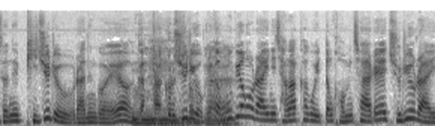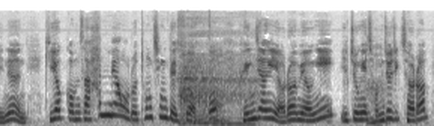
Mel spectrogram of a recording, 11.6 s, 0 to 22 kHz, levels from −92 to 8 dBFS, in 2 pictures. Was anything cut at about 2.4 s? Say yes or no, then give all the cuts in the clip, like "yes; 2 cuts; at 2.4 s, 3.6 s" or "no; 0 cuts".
no; 1 cut; at 4.1 s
